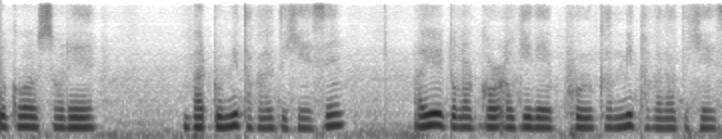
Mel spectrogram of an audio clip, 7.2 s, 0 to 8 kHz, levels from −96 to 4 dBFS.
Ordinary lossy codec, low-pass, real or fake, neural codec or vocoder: none; 7.2 kHz; fake; codec, 16 kHz in and 24 kHz out, 0.9 kbps, LongCat-Audio-Codec, four codebook decoder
